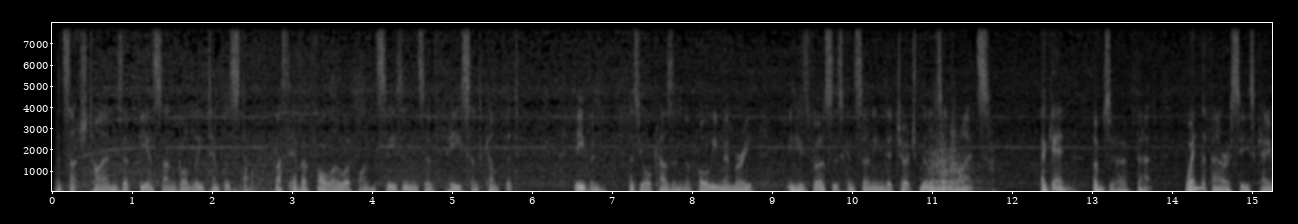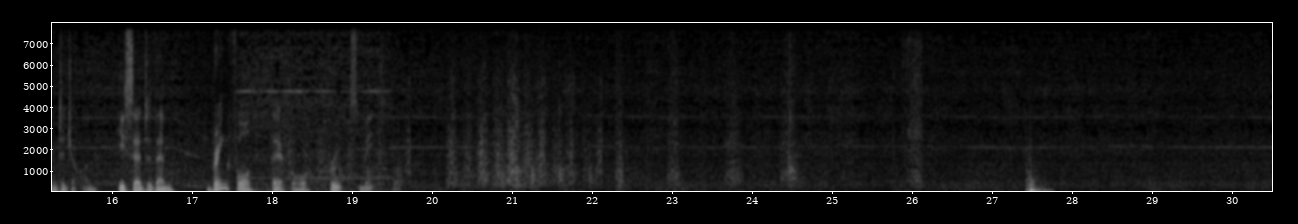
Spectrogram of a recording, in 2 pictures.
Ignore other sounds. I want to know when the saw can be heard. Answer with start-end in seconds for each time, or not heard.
18.1-26.1.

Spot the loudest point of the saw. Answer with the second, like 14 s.
21 s.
